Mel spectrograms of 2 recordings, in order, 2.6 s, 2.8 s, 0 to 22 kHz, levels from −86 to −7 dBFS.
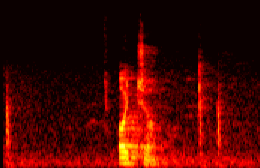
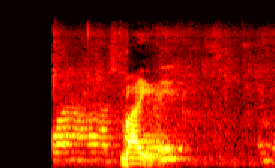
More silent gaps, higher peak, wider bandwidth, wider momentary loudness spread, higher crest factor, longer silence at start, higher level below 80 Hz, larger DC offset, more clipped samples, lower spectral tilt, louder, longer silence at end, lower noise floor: neither; second, -10 dBFS vs -2 dBFS; about the same, 13 kHz vs 13 kHz; about the same, 21 LU vs 19 LU; about the same, 24 dB vs 20 dB; second, 0.05 s vs 0.5 s; second, -70 dBFS vs -60 dBFS; neither; neither; about the same, -5 dB/octave vs -5.5 dB/octave; second, -31 LUFS vs -22 LUFS; first, 0.4 s vs 0 s; first, -62 dBFS vs -47 dBFS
